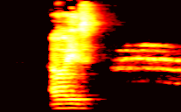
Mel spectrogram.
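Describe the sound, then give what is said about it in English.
A cat screaming: one loud, harsh yowl rich in harmonics, followed by a thinner, fainter drawn-out tonal note. “That's my cat screaming.”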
